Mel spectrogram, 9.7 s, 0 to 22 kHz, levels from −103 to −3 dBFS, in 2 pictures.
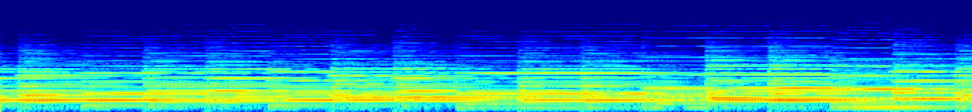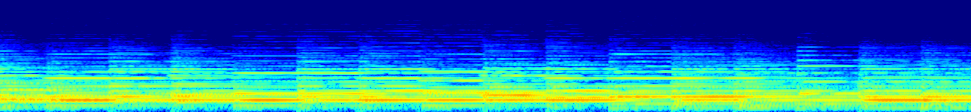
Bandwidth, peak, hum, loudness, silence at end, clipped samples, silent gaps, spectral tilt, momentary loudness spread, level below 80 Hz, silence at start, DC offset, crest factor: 4.8 kHz; -20 dBFS; none; -34 LUFS; 0 s; under 0.1%; none; -9 dB/octave; 4 LU; -74 dBFS; 0 s; under 0.1%; 14 dB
